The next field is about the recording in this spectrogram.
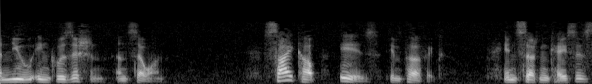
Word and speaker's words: CSICOP: Its initials, CSICOP, are pronounced as the acronym PSICOP, as if it's an organization of scientists performing a police function.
